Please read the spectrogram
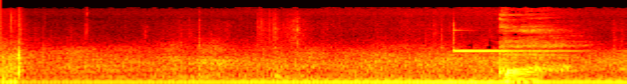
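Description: Steady low hum of an idling vehicle engine. About five seconds in there is a short falling sound, and a thin steady high tone starts just before it.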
